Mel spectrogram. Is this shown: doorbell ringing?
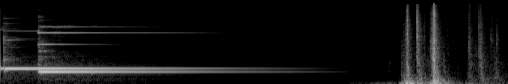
yes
